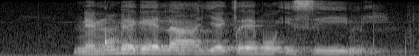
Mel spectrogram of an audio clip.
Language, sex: Zulu, male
